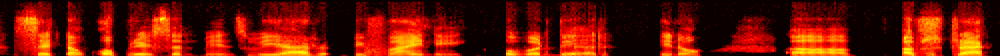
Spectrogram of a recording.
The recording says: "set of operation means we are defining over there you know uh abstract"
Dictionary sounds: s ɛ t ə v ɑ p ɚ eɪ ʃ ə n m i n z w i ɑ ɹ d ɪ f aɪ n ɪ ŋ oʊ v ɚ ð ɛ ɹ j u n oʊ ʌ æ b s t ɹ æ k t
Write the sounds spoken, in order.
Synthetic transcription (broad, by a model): s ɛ t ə p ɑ p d eɪ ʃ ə n m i n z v i ɑ ɹ d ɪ f aɪ n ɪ ŋ oʊ v ɚ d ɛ ɹ j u n oʊ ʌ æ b s t ɹ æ k t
